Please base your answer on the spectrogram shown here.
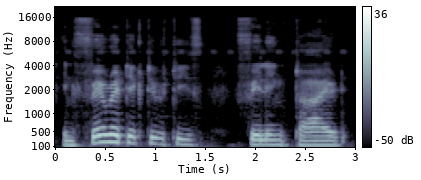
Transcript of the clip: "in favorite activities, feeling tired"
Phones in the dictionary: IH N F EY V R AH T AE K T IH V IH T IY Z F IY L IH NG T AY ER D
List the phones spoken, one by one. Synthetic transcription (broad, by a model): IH N F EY R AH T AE K T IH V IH T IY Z F IY L IH NG T AY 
